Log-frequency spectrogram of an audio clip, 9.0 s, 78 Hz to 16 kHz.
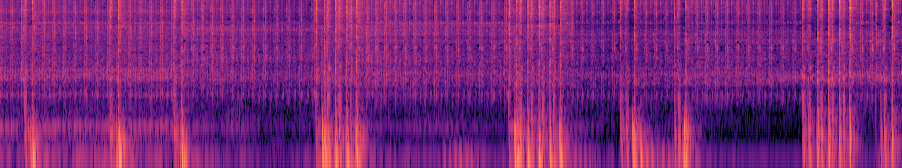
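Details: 2022 Enjomor Chinese hit-and-miss engine after valve timing correction (exhaust opening just before, closing just after exhaust stroke), extra governor weight lead and a small adjustable spring for quicker latching. Isolated firing bursts every second or two with coasting silence; normal, even slow hit-and-miss running.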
